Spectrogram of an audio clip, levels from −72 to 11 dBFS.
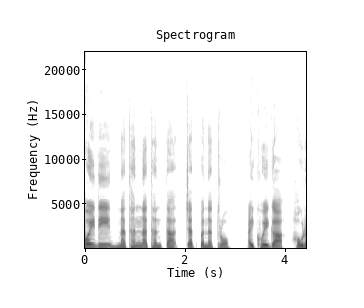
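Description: Nothing in the speech stood out as a technical problem on listening.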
